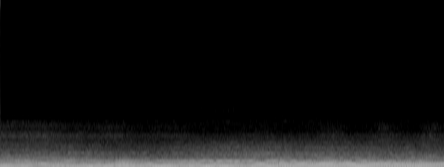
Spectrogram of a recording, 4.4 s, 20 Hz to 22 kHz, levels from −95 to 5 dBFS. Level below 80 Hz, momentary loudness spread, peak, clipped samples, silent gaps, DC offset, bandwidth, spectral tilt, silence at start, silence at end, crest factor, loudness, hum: -40 dBFS; 4 LU; -20 dBFS; under 0.1%; none; under 0.1%; 4.4 kHz; -12 dB/octave; 0 s; 0 s; 12 dB; -33 LUFS; none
